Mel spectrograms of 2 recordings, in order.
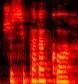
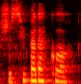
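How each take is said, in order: Both takes have the same delivery.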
